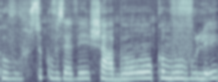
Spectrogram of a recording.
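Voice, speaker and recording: A woman's high-pitched voice in a southern French accent, relaxed and gentle in tone, dark and mellow, with monotone, flat intonation and a dry, close sound with no echo. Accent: southern French (Midi). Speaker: cooking video host. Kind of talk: cooking tutorial. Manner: hesitant, with fillers and repetitions; relaxed, gentle.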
